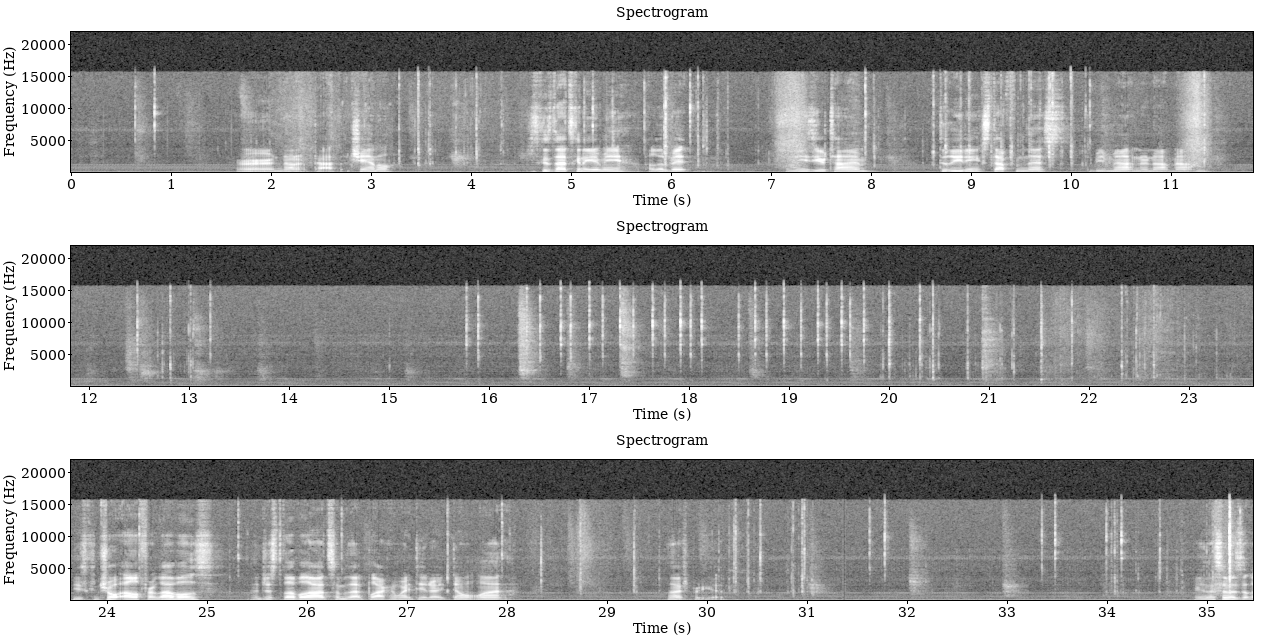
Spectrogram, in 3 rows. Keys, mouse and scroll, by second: 0.9 click, 3.5 ctrl+i, 3.8 ctrl+d, 5.2 click, 6.4 click, 6.4 b, 7.9 ], 9.0-10.0 typing, 12.5 click, 12.8 ctrl+z, 15.8 click, 16.4 click, 16.7 click, 17.3-21.8 drag, 20.3 ctrl+z, 20.9 ctrl+z, 22.3 ctrl+i, 23.4 ctrl+l, 25.1 ctrl+i, 25.3 click, 27.9 click, 28.6 Return, 29.4-30.2 scroll, 31.8 click, 33.5 click, 34.5 click, 34.5 scroll.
